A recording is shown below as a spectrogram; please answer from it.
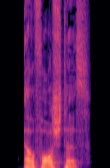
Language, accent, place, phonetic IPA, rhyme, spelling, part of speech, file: German, Germany, Berlin, [ɛɐ̯ˈfɔʁʃtəs], -ɔʁʃtəs, erforschtes, adjective, De-erforschtes.ogg
- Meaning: strong/mixed nominative/accusative neuter singular of erforscht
